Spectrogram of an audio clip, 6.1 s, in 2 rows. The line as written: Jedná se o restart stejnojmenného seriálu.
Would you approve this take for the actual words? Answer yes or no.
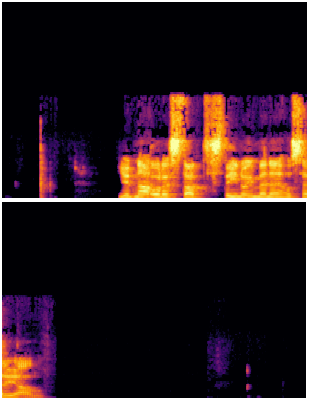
no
